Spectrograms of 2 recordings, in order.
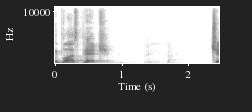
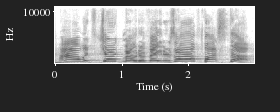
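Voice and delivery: squeaky voice, much higher; 12 semitones higher than usual. Retold or imitated. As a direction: squeal it out high and giddy. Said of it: "and she'd be like".

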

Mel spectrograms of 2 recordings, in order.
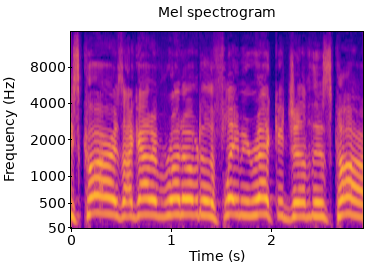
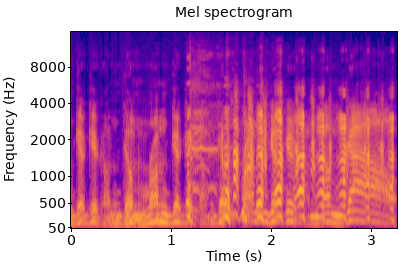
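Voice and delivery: vocal drumbeat; 7 semitones lower than usual. Retold or imitated. Imitating drumbeat music.

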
